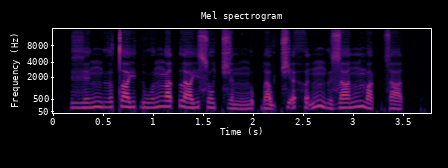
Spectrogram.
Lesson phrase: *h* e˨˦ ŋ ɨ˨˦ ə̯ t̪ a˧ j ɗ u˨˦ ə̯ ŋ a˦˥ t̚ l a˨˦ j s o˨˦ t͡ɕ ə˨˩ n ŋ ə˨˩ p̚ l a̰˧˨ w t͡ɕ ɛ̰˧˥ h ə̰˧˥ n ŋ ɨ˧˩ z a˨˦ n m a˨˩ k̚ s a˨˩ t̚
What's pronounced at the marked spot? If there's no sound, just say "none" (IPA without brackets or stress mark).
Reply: ɣ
